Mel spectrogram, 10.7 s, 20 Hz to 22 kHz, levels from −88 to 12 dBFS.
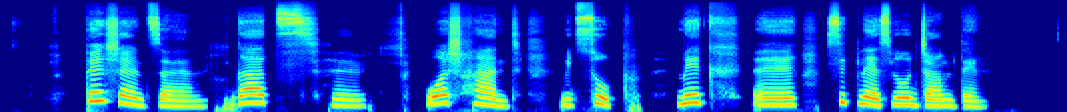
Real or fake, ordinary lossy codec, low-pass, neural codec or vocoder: fake; none; none; autoencoder, 48 kHz, 32 numbers a frame, DAC-VAE, trained on Japanese speech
